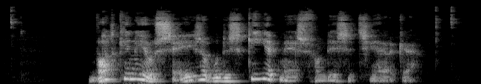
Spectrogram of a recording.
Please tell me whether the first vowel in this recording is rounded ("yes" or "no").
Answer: yes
